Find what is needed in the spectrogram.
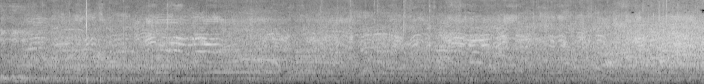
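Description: Steady stadium crowd noise with faint distant voices calling out, and one sharp knock about a second in, the punt being kicked.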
